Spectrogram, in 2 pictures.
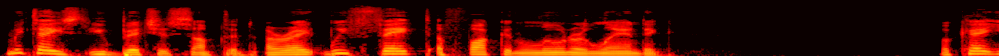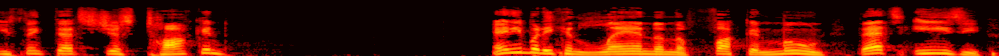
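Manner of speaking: normal talking voice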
